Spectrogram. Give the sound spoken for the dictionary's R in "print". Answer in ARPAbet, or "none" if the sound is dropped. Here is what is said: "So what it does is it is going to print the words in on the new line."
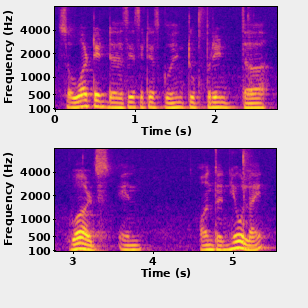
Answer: R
